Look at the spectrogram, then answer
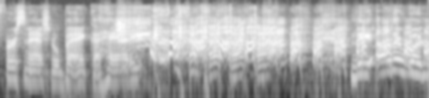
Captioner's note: laughing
